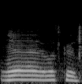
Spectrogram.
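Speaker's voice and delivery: sounding disappointed and let down. Answering a call after crashing out of the race, sounding disappointed. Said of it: "you sound really disappointed".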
